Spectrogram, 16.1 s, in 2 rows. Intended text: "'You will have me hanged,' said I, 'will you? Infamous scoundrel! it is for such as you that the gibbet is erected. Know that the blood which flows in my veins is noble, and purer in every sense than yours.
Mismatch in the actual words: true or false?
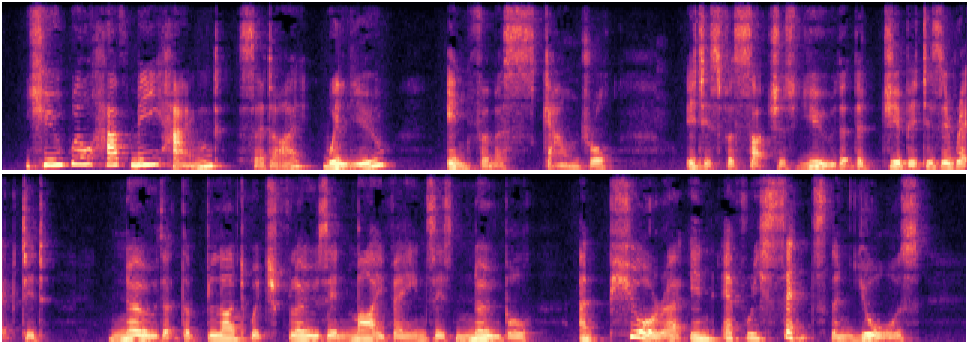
false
